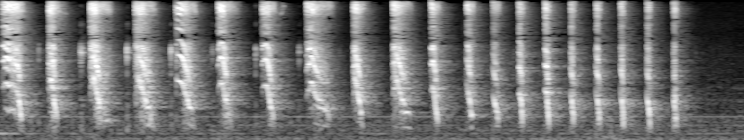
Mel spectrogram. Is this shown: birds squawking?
yes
